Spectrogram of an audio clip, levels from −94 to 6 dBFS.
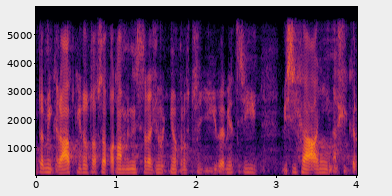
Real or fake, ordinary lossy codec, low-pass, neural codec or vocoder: fake; AAC, 48 kbps; 5.4 kHz; vocoder, 22.05 kHz, 80 mel bands, HiFi-GAN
